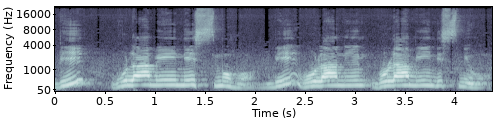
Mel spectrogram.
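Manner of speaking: গুলামিন ইসমুহু joined slowly as গুলামিনিসমুহু; linked recitation. Shown as a demonstration. Teacher modeling linked recitation slowly for learners. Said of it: "মিলাই পড়ানো হচ্ছে".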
